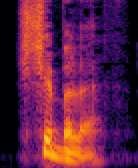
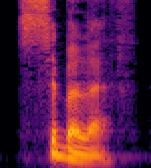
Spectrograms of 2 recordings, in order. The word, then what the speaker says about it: Shibboleth: If he said, "No," then they would say to him, "Then say, Shibboleth." And he would say, Sibboleth, for he could not pronounce it right.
